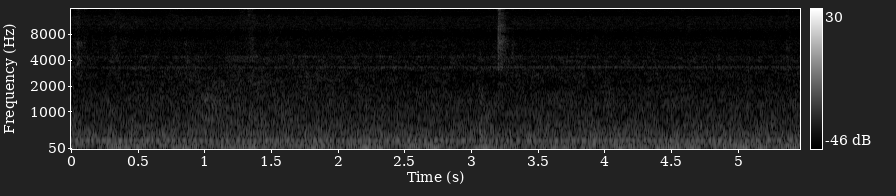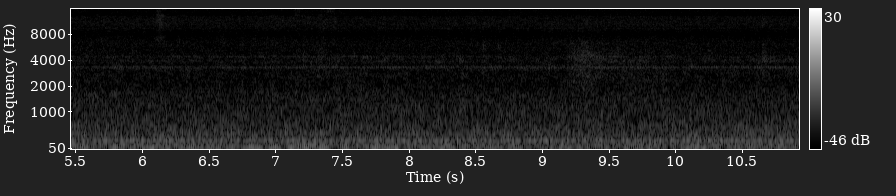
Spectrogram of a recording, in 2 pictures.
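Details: Steady low droning hum as a dirty 52" Harbor Breeze Asheville ceiling fan dated February 2013 turns slowly and evenly, before restoration; a bad capacitor leaves the motor sluggish.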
